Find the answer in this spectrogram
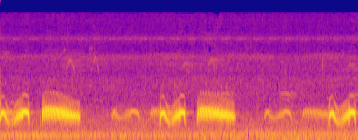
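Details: Spotted dove cooing during a luring session with a trained decoy dove at a new site, where a wild dove attacked the decoy and fled: rolling, wavering coos alternating with long steady tones, repeated roughly every two seconds, quiet background.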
